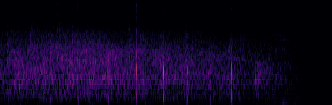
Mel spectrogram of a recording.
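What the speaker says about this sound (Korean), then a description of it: "우리 호산나 찬양대원들에게 감사의 박수 하겠습니다." A church congregation applauds the choir after a Sunday service, steady clapping from many hands filling the room for about four seconds before fading out to quiet.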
